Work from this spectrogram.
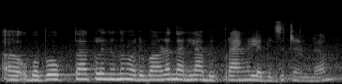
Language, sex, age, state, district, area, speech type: Malayalam, female, 45-60, Kerala, Palakkad, rural, spontaneous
